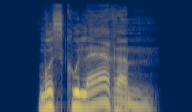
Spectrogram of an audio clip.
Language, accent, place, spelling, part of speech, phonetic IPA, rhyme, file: German, Germany, Berlin, muskulärem, adjective, [mʊskuˈlɛːʁəm], -ɛːʁəm, De-muskulärem.ogg
- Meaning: strong dative masculine/neuter singular of muskulär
